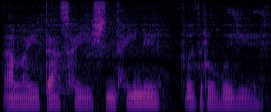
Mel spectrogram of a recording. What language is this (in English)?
Bodo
